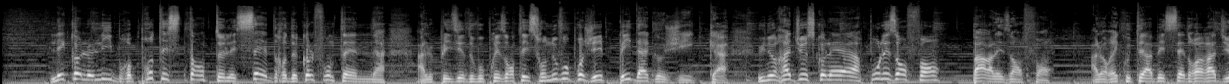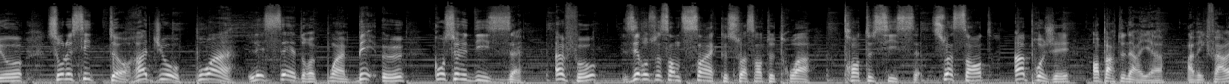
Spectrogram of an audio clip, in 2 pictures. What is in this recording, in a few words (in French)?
bande annonce radio; abcedres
